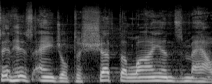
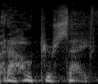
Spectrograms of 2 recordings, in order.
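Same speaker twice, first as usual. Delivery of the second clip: acted whisper, much quieter; 14 dB quieter than usual. Retelling the king whispering to Daniel after sealing the tomb, as a retold whisper. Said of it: "and then he's whispering".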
